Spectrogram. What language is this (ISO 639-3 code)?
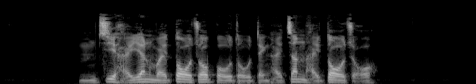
yue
